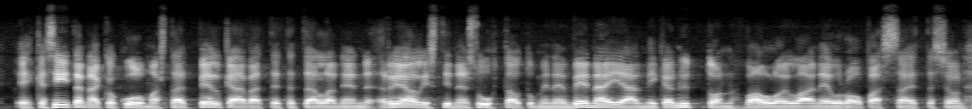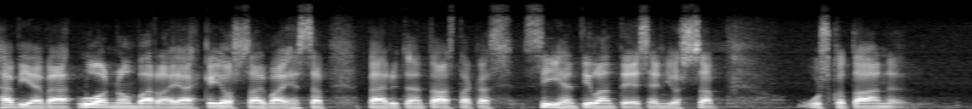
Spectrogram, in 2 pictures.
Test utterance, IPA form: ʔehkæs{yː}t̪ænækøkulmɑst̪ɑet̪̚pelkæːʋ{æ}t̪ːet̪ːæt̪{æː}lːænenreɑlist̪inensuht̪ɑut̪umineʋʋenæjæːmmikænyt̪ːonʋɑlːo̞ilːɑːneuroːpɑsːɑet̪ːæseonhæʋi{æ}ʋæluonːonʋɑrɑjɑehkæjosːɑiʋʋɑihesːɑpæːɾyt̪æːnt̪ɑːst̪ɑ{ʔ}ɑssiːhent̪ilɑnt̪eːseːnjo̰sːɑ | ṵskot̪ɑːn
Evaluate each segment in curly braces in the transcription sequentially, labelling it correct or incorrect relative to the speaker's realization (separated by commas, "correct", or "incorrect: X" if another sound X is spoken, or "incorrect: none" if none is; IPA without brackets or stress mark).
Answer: incorrect: iː, correct, incorrect: æ, correct, incorrect: k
